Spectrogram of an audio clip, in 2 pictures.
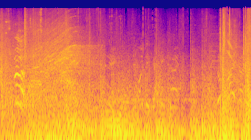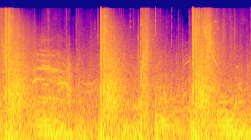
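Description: A revolver fires several loud shots.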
